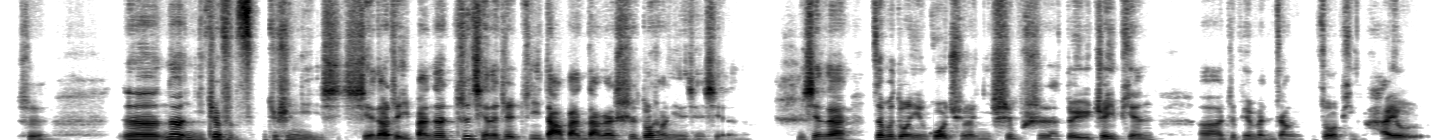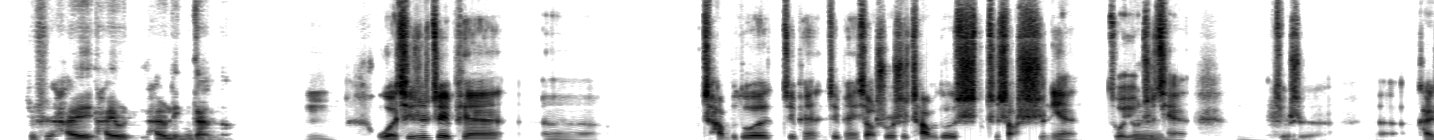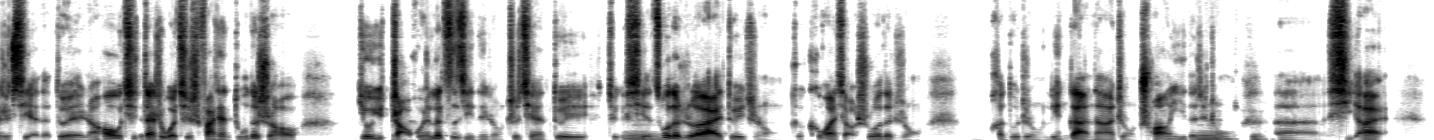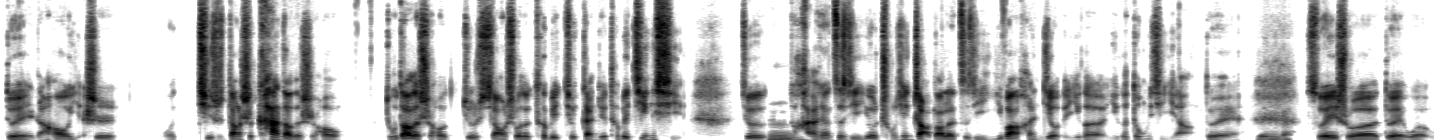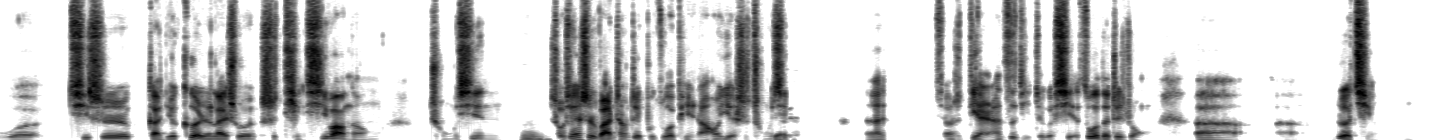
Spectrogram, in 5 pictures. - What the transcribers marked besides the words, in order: none
- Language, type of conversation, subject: Chinese, advice, 如何在工作占满时间的情况下安排固定的创作时间？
